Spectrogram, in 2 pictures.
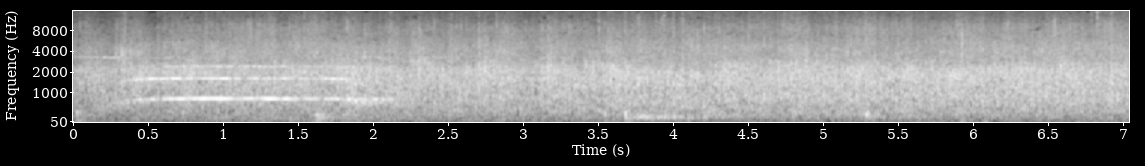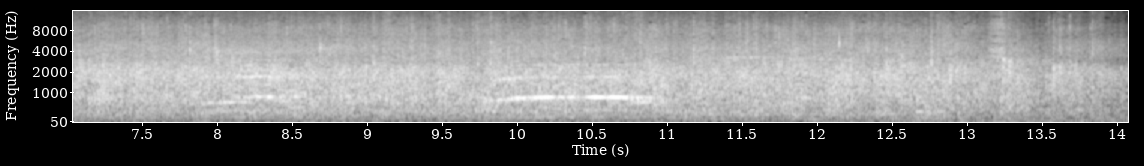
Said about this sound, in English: Everybody, please give a huge round of applause for my good friend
